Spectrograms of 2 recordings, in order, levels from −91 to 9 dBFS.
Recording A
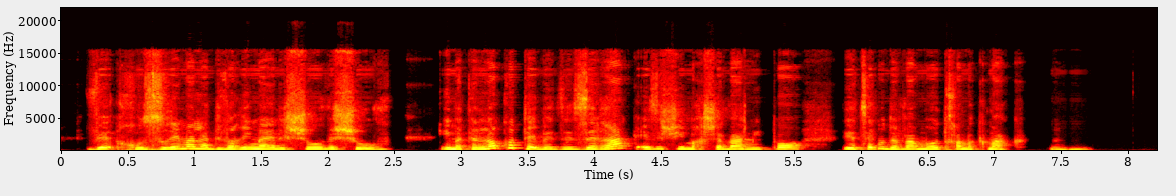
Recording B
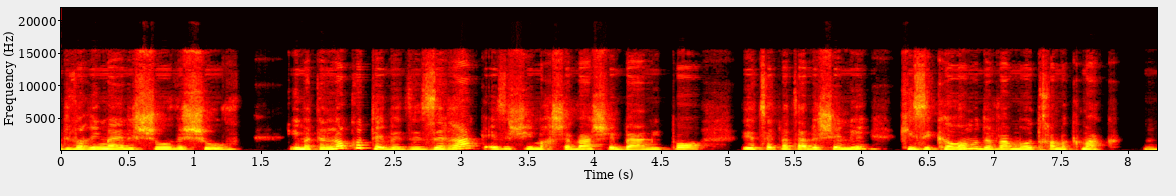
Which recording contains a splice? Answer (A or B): A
